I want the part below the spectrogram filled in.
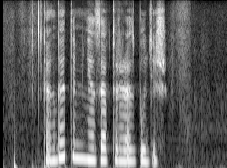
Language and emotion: Russian, neutral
